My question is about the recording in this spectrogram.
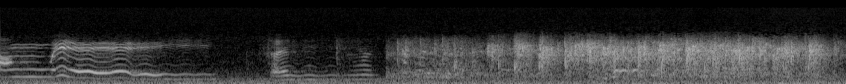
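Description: Sparse audience applause breaks out after a sung vocal phrase, a thin but steady patter of clapping that lasts several seconds at moderate loudness.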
